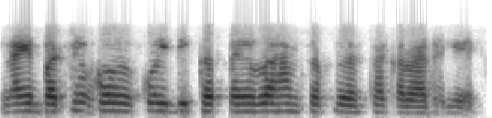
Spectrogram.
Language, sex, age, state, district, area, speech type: Hindi, female, 60+, Uttar Pradesh, Chandauli, urban, conversation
